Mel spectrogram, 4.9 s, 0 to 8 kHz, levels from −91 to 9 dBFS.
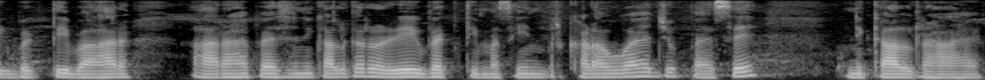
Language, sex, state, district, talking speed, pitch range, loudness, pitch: Hindi, male, Uttar Pradesh, Lalitpur, 255 wpm, 120-130 Hz, -20 LUFS, 125 Hz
